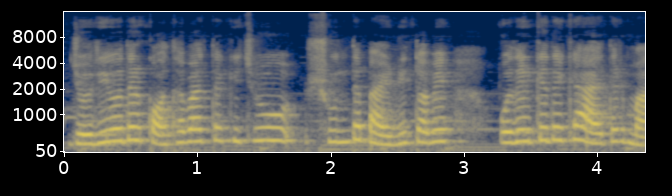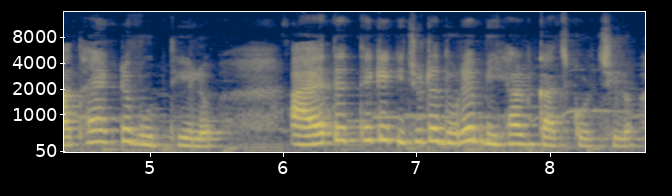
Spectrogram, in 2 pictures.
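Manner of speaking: ordinary talk, nothing marked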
